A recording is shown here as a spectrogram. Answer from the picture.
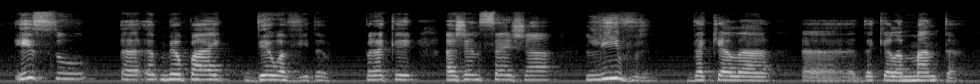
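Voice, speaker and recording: Speaking very slowly with long, frequent pauses, a woman uses a medium pitch with ordinary variation. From raised between the US, Tanzania and Russia; Mozambican family. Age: 50s. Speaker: singer and event producer. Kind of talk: interview, personal testimony. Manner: halting, many fillers.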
